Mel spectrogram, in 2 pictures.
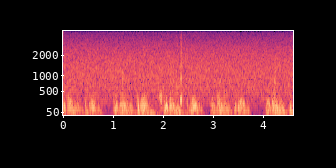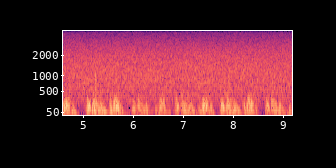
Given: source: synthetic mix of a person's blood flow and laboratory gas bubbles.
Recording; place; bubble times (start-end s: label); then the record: Doppler ultrasound of blood flow; precordium
1.91-2.10 s: bubbles
2.22-2.41 s: bubbles
From the record:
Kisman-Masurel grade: 112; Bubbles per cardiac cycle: 1 to 2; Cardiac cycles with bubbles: 1 to 10%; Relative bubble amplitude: moderate (0.250 to 0.450); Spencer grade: 1 (occasional bubble signal discernible with the cardiac motion signal, with majority of cardiac periods free of bubbles); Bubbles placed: anywhere in the cardiac cycle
